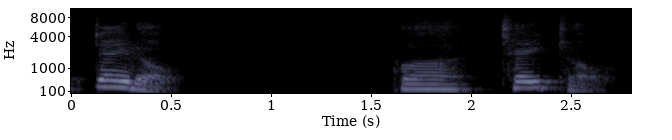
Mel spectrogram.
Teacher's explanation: But since the stress is on the second syllable, potato, we really put potato, and the schwa, which is technically there, becomes voiceless, and the sound just basically disappears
